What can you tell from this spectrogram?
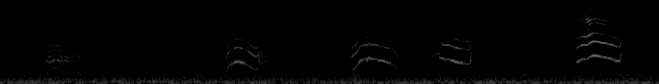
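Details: Kittens with their mother cat, spending the day together: five high, arched meows, each rising then falling, spaced roughly a second apart, the last one loudest, over a low steady hum.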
